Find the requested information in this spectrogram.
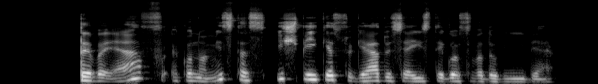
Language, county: Lithuanian, Panevėžys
